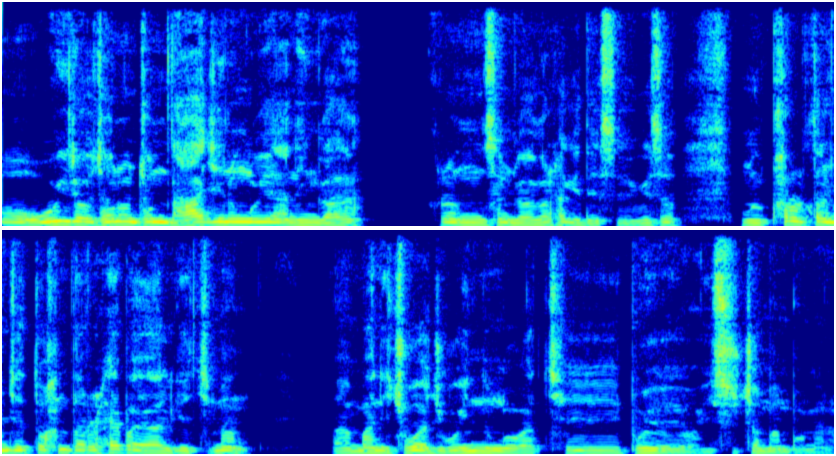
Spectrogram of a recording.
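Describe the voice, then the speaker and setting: A man speaks at a moderate pace with an unremarkable speaking voice. His pitch sits in the middle range, and his intonation stays fairly even. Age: 60s. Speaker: private taxi driver. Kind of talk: casual talk to camera.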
